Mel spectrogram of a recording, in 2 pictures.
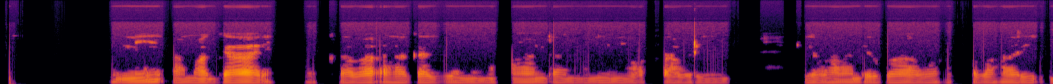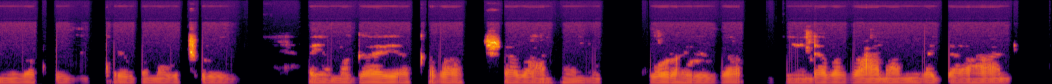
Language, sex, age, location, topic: Kinyarwanda, male, 18-24, Nyagatare, finance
